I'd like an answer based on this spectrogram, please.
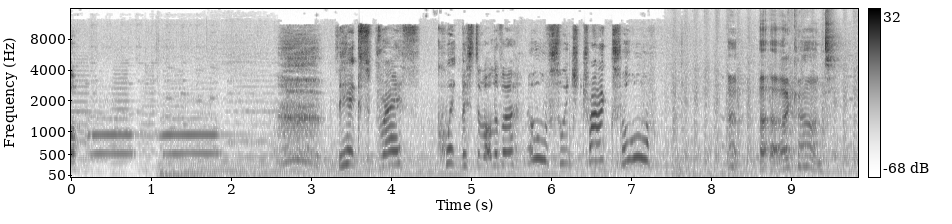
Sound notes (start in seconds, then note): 0.1 gordon whistles; 2.6 gasps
